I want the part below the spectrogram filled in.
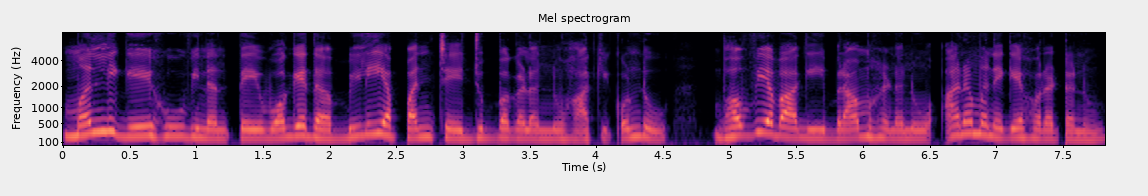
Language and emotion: Kannada, neutral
